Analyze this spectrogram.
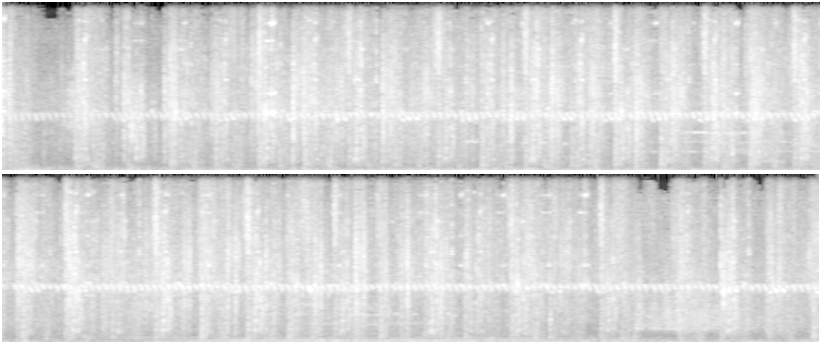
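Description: Footsteps scuff and crunch on dry ground.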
